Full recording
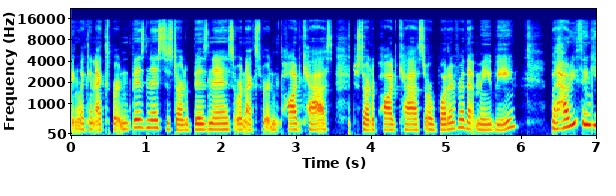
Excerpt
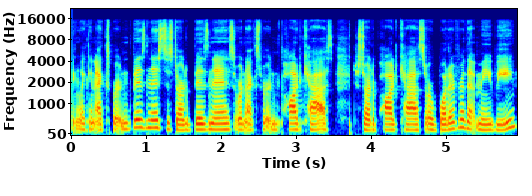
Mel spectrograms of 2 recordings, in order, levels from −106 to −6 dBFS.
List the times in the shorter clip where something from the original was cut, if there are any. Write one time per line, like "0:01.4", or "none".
none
